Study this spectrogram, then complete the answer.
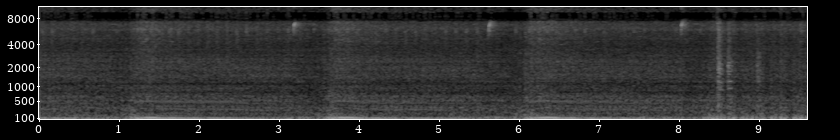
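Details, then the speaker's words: BMW E46 330Ci bought at an impound auction, after fuel priming. Low, lumpy running that stumbles and takes no throttle even when floored; the fuel pump is doubted and bad gas is possible. "no still running like [Music] poopy not taking any throttle either"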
